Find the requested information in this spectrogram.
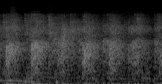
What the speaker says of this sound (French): on applaudit pour Kejevara.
